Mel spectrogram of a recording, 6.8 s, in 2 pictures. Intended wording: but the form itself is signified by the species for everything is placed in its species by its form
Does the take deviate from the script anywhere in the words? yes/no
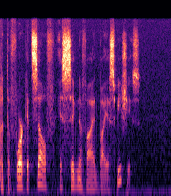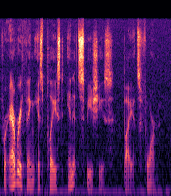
yes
